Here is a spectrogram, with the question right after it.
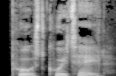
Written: postcoital

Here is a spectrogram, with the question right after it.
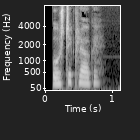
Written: osteklokke

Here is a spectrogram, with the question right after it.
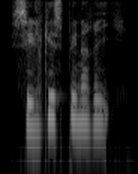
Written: silkespinderi

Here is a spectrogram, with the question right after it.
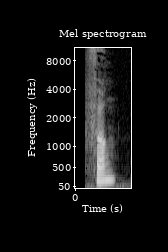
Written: FONDETS

